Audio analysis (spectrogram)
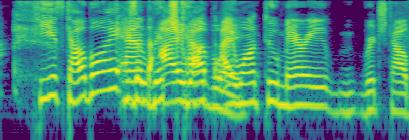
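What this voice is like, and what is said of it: Unclear put-on foreign accent. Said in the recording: “What accent is that? ... I don't know. ... Montreal.”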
